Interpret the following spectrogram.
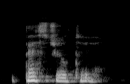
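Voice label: "bestiality", British English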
